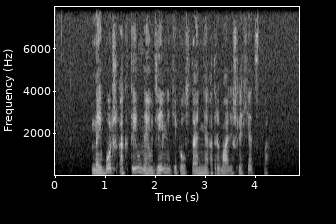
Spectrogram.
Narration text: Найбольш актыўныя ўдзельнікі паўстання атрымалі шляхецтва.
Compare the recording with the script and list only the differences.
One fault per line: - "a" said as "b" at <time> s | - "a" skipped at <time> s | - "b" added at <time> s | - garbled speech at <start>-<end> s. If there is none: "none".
none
